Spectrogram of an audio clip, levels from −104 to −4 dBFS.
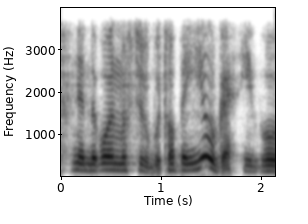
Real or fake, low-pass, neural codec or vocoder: fake; 3.6 kHz; codec, 16 kHz, 0.5 kbps, X-Codec, HuBERT features, trained on LibriSpeech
